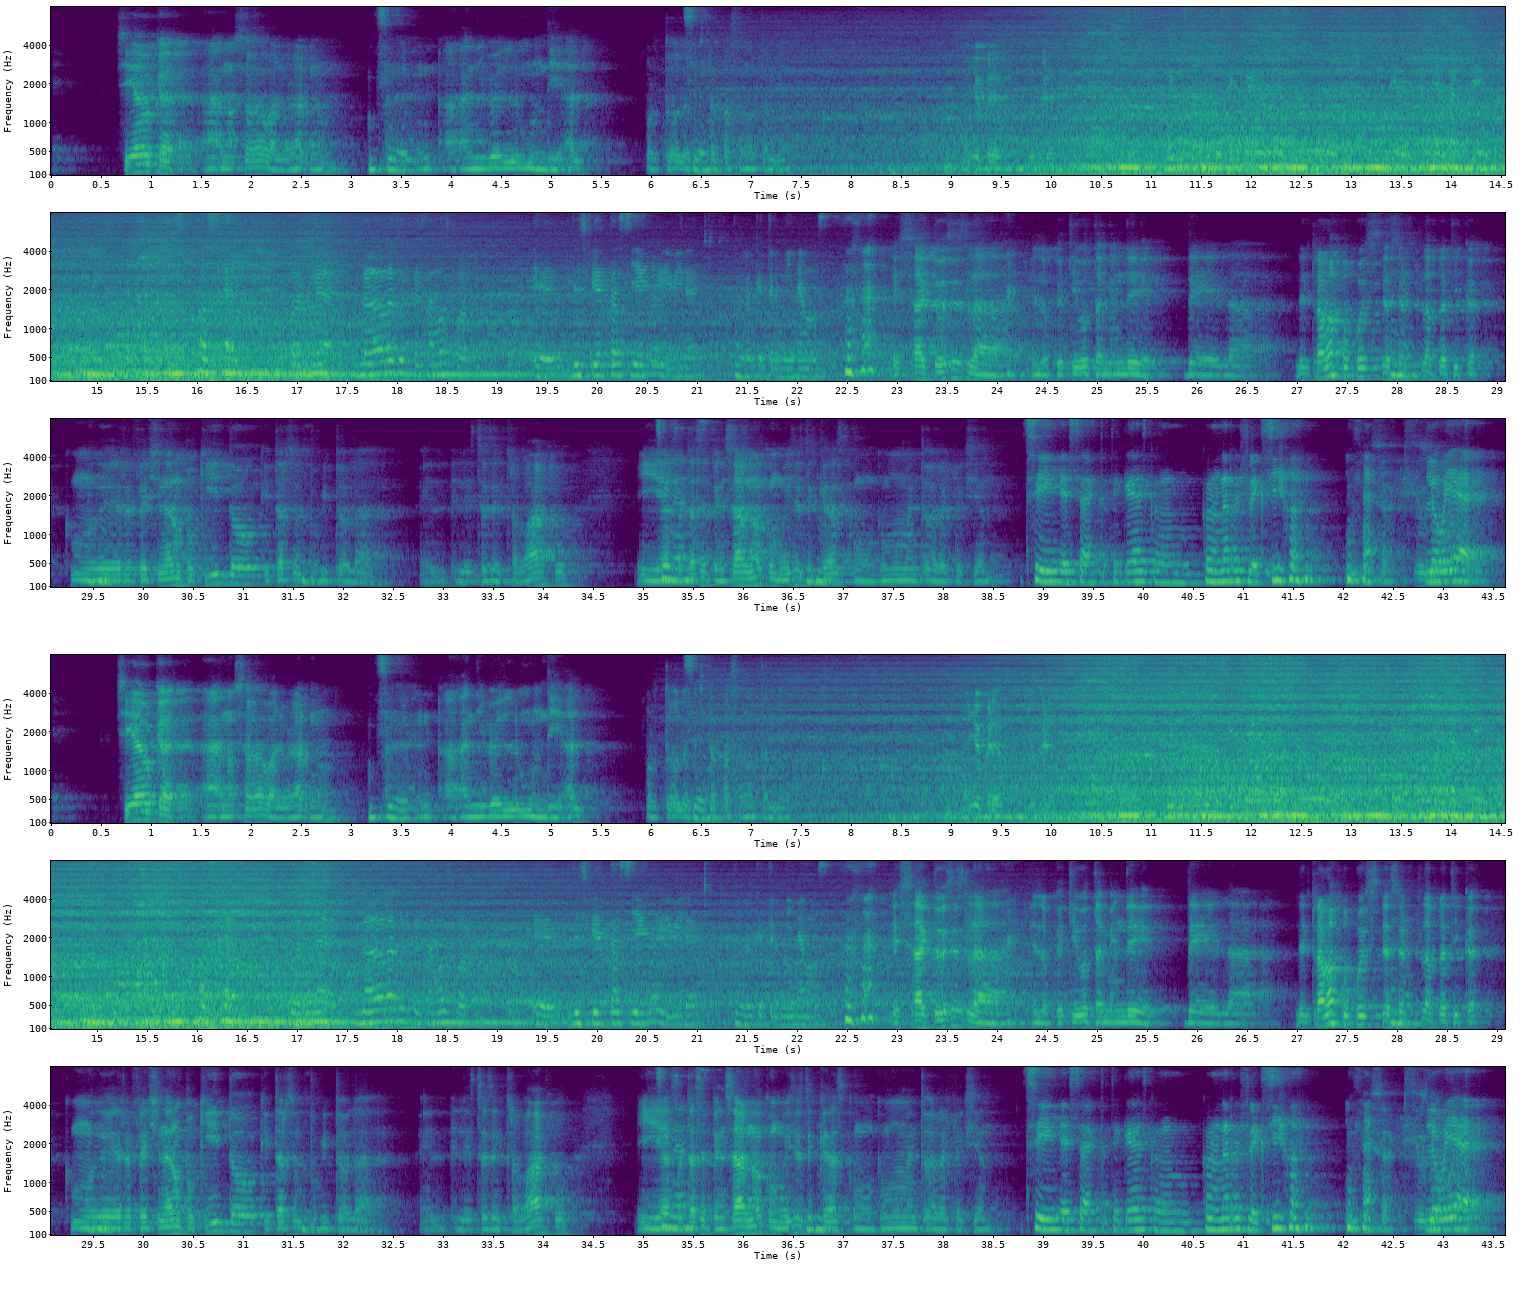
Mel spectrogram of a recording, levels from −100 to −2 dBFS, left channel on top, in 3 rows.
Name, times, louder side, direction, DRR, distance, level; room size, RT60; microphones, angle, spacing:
voice 1, 0.7-2.8 3.3-5.3 5.9-7.4 9.1-10.1 22.9-25.6 25.9-28.8 29.3-32.4 32.8-34.3 34.9-38.5 42.0-43.2, right 2 dB, 35° right, 4 dB, 1.7 m, -37 dB
voice 2, 3.2-3.6 6.4-6.6 8.9-9.0 10.8-14.4 14.9-21.1 21.4-22.8 27.9-28.2 29.4-29.7 31.6-31.8 35.1-35.5 36.6-36.9 38.8-41.7 42.0-42.3 42.6-43.4, equal, 5° left, 2 dB, 2.5 m, -35 dB
Train, 6.5-24.5, right 2 dB, 60° right, 2.3 m, -30 dB
26.0 x 11.5 x 9.1 m, 0.92 s
head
